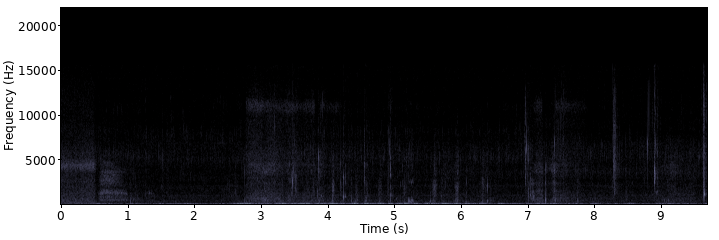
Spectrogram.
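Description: Soft wet chewing of taco beef mince with onion, close and quiet, a steady run of squishy bites and mouth sounds starting a few seconds in, with no talking.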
